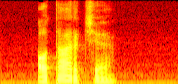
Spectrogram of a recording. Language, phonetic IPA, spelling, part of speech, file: Polish, [ɔˈtarʲt͡ɕɛ], otarcie, noun, Pl-otarcie.ogg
